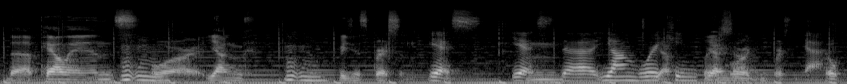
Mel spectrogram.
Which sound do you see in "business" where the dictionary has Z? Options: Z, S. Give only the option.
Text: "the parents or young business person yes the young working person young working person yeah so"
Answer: Z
